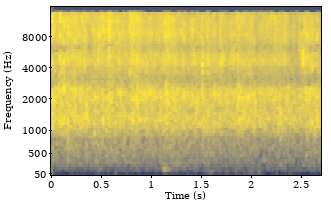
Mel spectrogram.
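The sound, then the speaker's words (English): Audience applause fills the short stretch: dense, steady clapping at an even, fairly loud level from start to finish, with no voices standing out. “You guys give a round of applause, yeah.”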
